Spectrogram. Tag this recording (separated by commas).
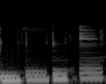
Electric guitar, Musical instrument, Plucked string instrument, Music, Guitar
